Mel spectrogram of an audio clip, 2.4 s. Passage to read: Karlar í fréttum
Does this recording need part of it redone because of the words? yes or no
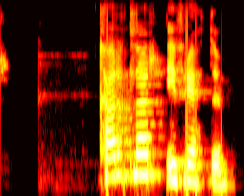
no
